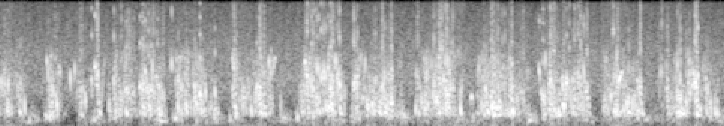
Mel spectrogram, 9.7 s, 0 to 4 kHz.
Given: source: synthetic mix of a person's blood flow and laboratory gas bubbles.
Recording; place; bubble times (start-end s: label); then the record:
Doppler ultrasound of blood flow; precordium
0.00-0.38 s: bubbles
0.60-0.84 s: bubbles
0.90-2.22 s: bubbles
2.26-2.95 s: bubbles
3.07-3.71 s: bubbles
3.74-3.79 s: bubbles
3.98-4.64 s: bubbles
4.67-5.41 s: bubbles
5.50-6.21 s: bubbles
6.25-6.34 s: bubbles
6.38-7.10 s: bubbles
7.15-7.90 s: bubbles
8.02-8.62 s: bubbles
8.78-9.62 s: bubbles
From the record:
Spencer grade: 4 (maximum detectable bubble signal sounding continuously throughout systole and diastole of every cardiac period, and overriding the amplitude of the normal cardiac signals); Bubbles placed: anywhere in the cardiac cycle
